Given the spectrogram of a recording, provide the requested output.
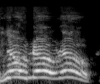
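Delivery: high loud no no no; girl shouting no in dismay; Lisa crying no. Retold or imitated. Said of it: "And Lisa goes".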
